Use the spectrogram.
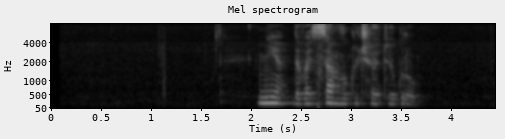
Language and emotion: Russian, angry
